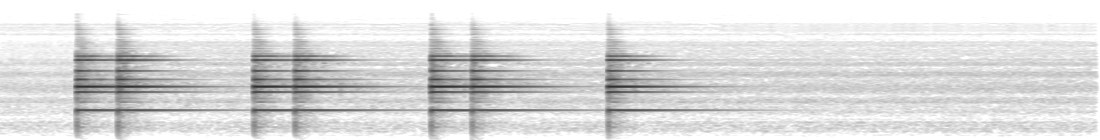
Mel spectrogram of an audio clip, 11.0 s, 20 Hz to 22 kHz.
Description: Ship's bell, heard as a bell, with room echo. 7. Seven half-hours of the watch have passed.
